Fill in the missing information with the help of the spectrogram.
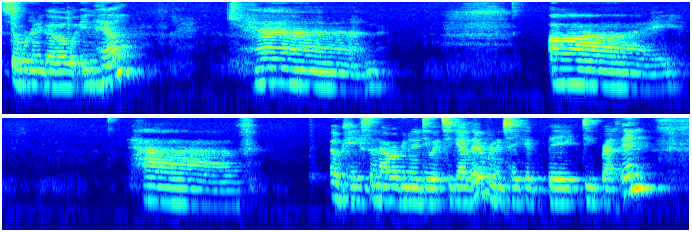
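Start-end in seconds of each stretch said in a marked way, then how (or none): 2.5-9.3 very slow, drawn out, easy onset. Demonstrating a breathing exercise, exhaling slowly with an easy onset, one word at a time: very slow. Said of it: "I'm gonna say the words very slowly".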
